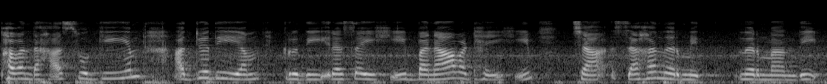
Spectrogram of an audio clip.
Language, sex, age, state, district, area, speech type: Sanskrit, female, 18-30, Kerala, Thrissur, rural, spontaneous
